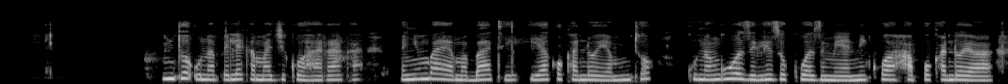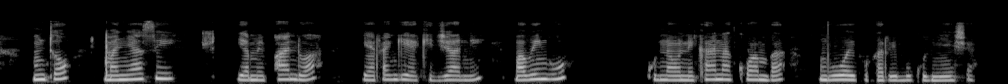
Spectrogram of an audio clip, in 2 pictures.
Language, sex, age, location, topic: Swahili, female, 25-35, Nairobi, government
